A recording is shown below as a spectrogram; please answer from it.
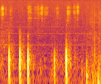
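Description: Faint marker strokes on a whiteboard: a scattering of short, light squeaks and ticks as a word is written out by hand.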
